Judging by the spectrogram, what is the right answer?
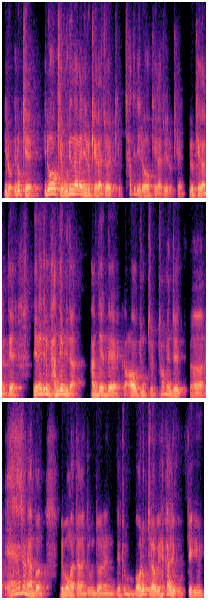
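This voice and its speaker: Animated Korean man lecturing on poetry. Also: medium pitch. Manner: animated, mimics sneering laughter and scolding voices. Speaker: literature teacher. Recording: dull lo-fi recording.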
